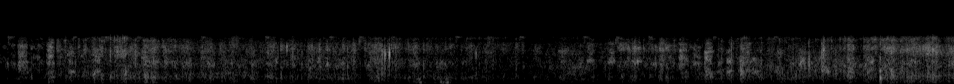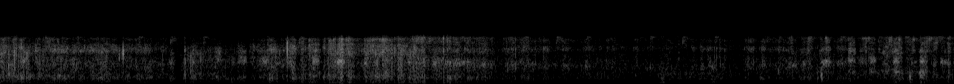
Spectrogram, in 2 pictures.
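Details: A 9-month-old English Springer Spaniel in the woods whimpers and pants in quick, breathy bursts.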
